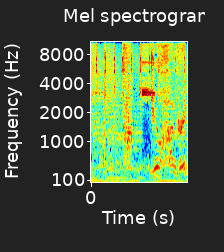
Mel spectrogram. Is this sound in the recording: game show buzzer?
yes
